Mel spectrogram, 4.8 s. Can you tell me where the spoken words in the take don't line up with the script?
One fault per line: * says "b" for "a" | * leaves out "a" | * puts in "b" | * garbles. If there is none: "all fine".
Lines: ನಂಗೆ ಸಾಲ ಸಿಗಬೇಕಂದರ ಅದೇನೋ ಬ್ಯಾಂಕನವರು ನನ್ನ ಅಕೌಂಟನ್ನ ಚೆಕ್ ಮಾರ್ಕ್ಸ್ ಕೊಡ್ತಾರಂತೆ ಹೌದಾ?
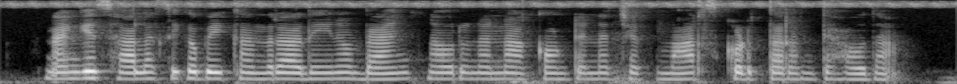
all fine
